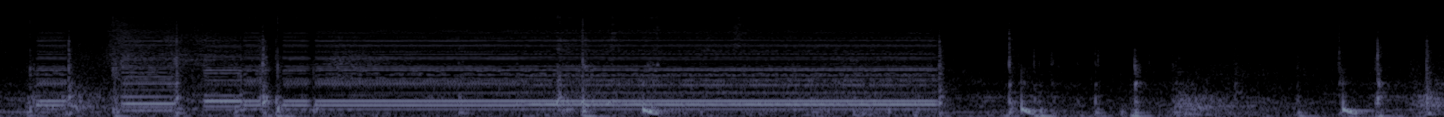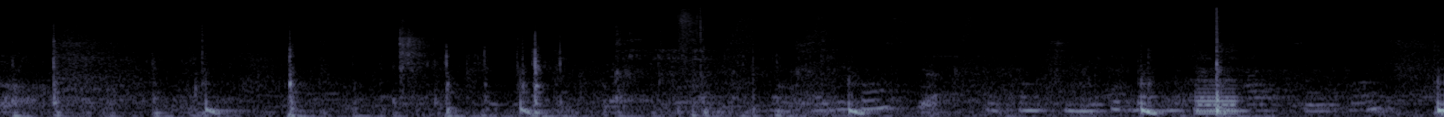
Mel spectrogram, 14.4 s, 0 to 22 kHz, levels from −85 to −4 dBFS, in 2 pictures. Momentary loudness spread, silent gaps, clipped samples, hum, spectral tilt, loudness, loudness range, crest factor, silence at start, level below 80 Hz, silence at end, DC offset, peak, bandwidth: 13 LU; none; under 0.1%; none; -6 dB/octave; -50 LUFS; 6 LU; 26 dB; 0 s; -62 dBFS; 0 s; under 0.1%; -22 dBFS; 16 kHz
